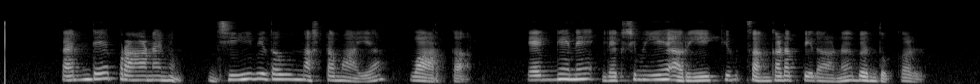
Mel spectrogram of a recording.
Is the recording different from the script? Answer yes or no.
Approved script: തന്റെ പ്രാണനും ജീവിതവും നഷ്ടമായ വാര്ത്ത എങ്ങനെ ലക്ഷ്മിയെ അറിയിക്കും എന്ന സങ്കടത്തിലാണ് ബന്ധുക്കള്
yes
